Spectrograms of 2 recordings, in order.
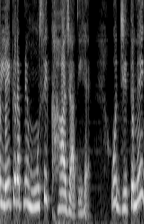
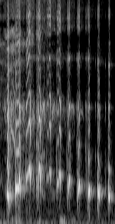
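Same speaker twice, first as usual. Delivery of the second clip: evil witch cackle. Acted. Woman turns into witch.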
